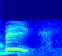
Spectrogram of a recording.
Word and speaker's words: Belk: ¿Cómo se pronuncia? Belk.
